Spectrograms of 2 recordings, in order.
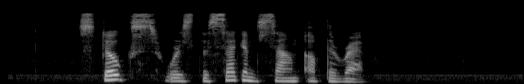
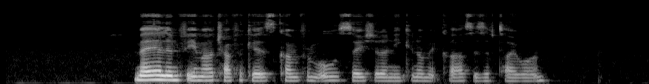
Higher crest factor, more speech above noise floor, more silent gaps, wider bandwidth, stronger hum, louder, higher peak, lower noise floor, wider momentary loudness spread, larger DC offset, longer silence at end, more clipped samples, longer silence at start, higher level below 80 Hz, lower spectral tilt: about the same, 24 dB vs 20 dB; second, 36 dB vs 47 dB; neither; about the same, 11.5 kHz vs 11.5 kHz; neither; second, -28 LUFS vs -19 LUFS; second, -8 dBFS vs 0 dBFS; about the same, -64 dBFS vs -66 dBFS; second, 10 LU vs 18 LU; neither; first, 1.6 s vs 1.05 s; neither; second, 0.8 s vs 1.35 s; second, -78 dBFS vs -58 dBFS; second, -4 dB/octave vs -5.5 dB/octave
